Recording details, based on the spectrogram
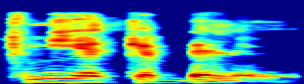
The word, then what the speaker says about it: Camila Cabello: Camila Cabello. – I have no Spanish heritage whatsoever. I cannot pronounce the double L's properly.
